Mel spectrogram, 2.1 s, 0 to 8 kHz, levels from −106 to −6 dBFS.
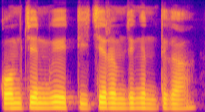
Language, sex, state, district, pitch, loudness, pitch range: Wancho, male, Arunachal Pradesh, Longding, 130 Hz, -15 LUFS, 120-135 Hz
